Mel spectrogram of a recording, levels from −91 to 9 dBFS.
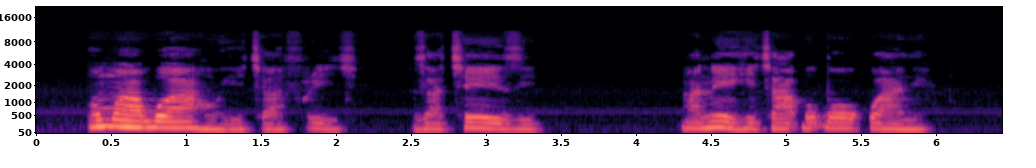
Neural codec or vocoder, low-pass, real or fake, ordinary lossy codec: none; 10.8 kHz; real; MP3, 96 kbps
